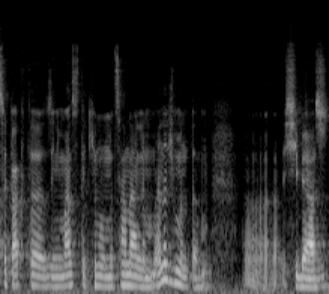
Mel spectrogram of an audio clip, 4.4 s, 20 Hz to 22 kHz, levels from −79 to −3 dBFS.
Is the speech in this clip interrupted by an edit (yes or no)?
no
